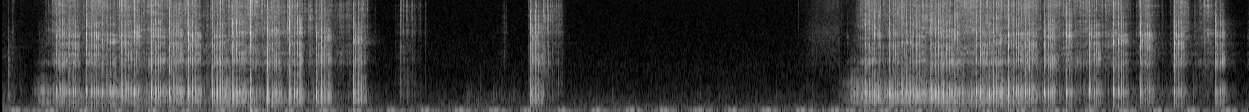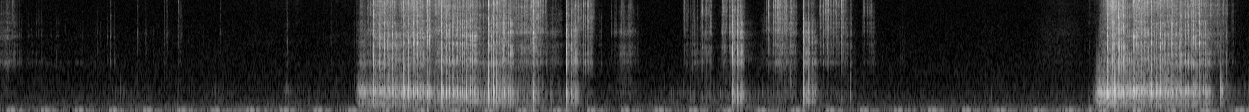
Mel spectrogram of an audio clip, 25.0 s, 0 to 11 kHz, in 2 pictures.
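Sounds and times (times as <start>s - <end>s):
rolling baby rattle toy: 0.4s - 4.2s, 8.5s - 12.3s, 16.1s - 18.8s, 19.4s - 21.2s, 23.4s - 24.8s.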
